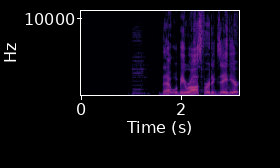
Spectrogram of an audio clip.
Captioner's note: buzzer sounds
